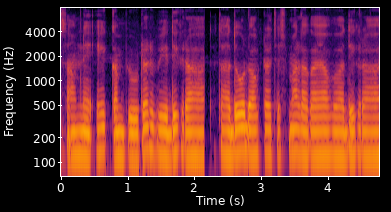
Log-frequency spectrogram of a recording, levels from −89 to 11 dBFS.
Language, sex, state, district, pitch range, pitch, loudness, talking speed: Hindi, male, Jharkhand, Ranchi, 120-125 Hz, 120 Hz, -15 LUFS, 190 wpm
